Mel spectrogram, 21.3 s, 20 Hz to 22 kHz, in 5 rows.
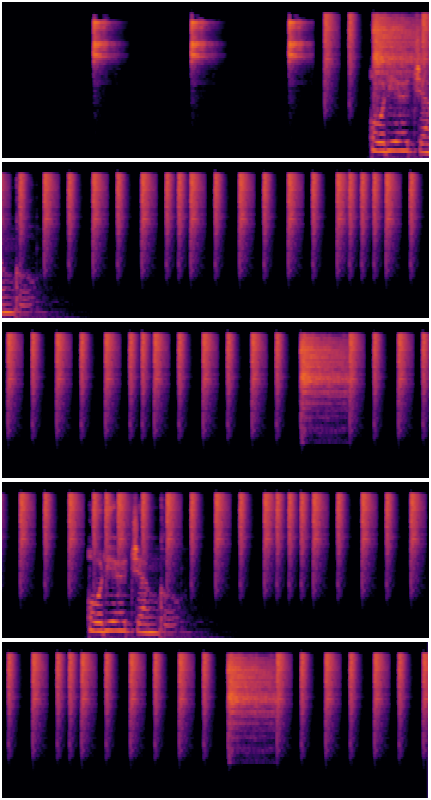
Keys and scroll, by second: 3.2 s.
